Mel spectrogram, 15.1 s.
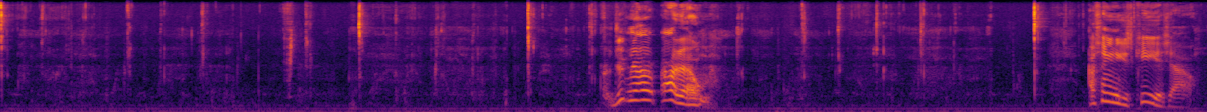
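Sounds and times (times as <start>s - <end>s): person chewing food: 0.0s - 8.1s, 8.8s - 13.6s
sharp mouth clicks: 12.8s - 13.4s.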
